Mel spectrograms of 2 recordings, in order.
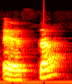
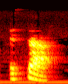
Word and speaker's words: está: as you can tell, has the acute accent mark as well, just to give that accent on that particular syllable. Ella está. Not esta, but está.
